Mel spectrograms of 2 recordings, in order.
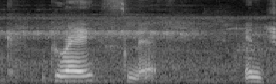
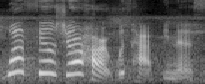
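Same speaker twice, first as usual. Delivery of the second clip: eager question; 13 semitones higher, 6 dB louder than usual. Real, not acted. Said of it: "same question that they asked you".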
